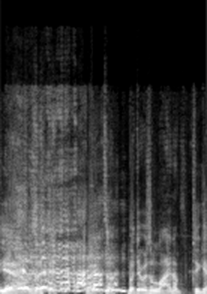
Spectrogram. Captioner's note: everyone laughing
